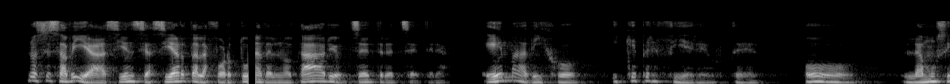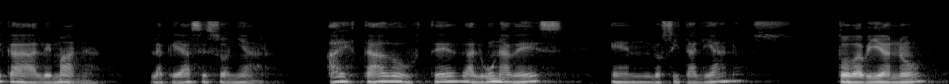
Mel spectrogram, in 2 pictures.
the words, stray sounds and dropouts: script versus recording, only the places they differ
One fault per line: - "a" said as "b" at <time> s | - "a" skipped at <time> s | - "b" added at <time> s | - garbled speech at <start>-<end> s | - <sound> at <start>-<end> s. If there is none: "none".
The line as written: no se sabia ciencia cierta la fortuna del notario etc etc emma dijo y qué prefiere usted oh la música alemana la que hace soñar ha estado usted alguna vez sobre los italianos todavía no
- dropout at 2.5-2.6 s
- "sobre" said as "en" at 15.6 s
